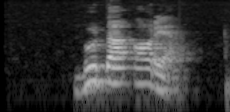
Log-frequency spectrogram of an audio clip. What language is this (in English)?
Igbo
